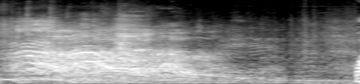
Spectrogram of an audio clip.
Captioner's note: audience exclaiming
